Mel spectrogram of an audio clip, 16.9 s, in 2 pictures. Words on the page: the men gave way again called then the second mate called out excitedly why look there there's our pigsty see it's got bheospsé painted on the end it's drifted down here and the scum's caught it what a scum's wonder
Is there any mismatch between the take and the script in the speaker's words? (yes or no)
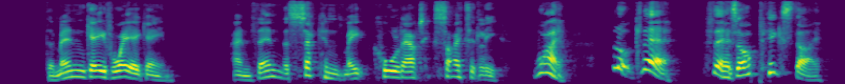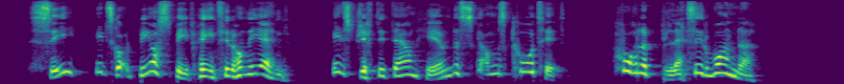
yes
